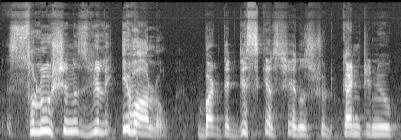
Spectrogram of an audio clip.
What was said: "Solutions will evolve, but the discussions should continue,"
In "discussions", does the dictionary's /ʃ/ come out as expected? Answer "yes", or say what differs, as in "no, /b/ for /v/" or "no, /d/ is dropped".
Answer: no, /s/ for /ʃ/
